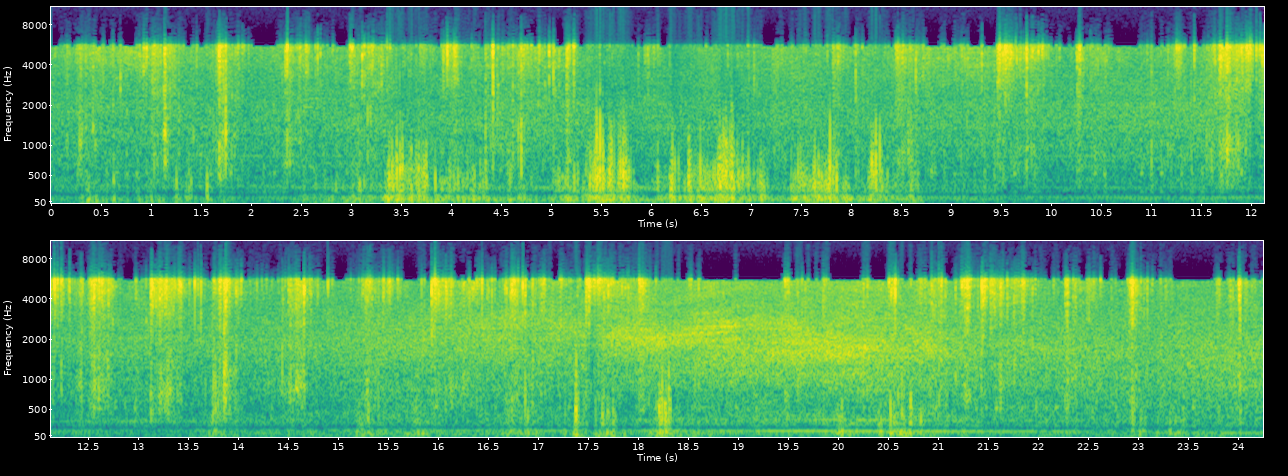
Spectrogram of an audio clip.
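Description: Footsteps crunching on gravel with irregular clicks and knocks of the camera being handled, busiest in the first third, over a faint steady low hum.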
